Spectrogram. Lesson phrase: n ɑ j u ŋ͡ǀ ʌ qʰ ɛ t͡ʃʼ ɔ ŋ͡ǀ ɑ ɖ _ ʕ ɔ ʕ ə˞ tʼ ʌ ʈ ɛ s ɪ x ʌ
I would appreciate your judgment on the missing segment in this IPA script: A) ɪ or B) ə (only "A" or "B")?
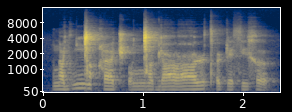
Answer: A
